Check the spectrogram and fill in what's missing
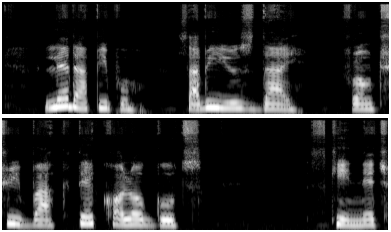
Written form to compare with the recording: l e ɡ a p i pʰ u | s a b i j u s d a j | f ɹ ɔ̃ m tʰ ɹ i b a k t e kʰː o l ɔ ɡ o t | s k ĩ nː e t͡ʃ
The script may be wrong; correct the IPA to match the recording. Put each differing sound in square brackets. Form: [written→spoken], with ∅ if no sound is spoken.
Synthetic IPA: l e [ɡ→d] a p i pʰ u | s a b i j u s d a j | f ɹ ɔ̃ m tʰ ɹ i b a k t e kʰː [o→ɔ] l ɔ ɡ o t | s k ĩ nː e t͡ʃ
